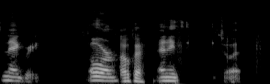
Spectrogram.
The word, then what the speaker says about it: Negri: Negri. Negri. It rhymes with nothing.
